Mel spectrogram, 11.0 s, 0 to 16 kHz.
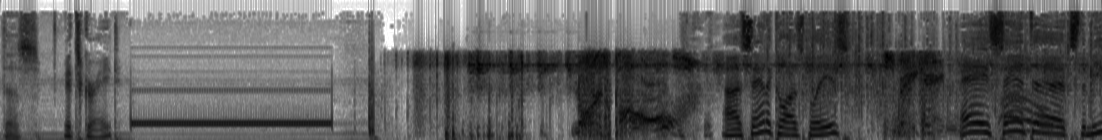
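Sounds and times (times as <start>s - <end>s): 
speech: 0.0s - 1.3s, 7.2s - 11.0s
telephone dial tone: 1.3s - 3.4s
busy crackly telephone line noise: 4.2s - 11.0s.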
